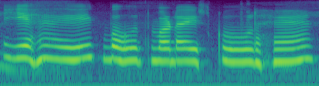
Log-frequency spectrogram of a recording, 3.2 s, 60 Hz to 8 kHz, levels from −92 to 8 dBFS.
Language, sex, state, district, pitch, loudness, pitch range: Hindi, female, Uttar Pradesh, Saharanpur, 260 Hz, -15 LUFS, 245-285 Hz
